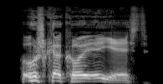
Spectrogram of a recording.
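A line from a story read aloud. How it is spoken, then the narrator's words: Short laugh. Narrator (Russian): хохотнул мой собеседник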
